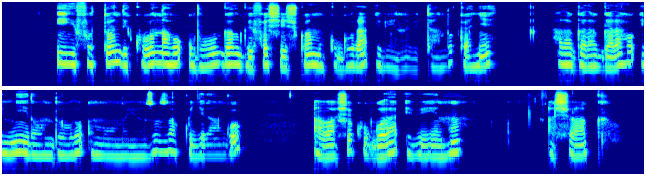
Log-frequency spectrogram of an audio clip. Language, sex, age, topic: Kinyarwanda, female, 25-35, finance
